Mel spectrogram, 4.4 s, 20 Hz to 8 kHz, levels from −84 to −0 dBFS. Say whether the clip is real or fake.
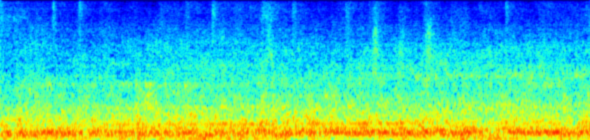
fake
